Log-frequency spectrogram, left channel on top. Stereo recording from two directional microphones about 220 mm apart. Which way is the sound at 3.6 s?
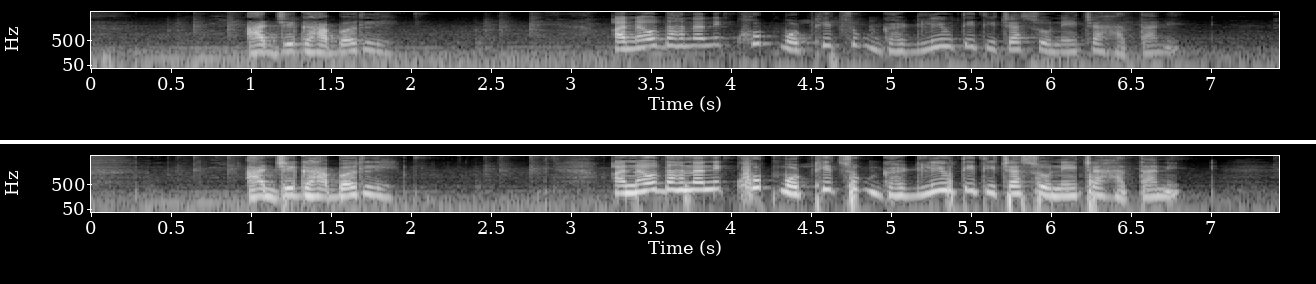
60° right (ahead or behind).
